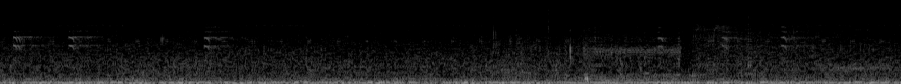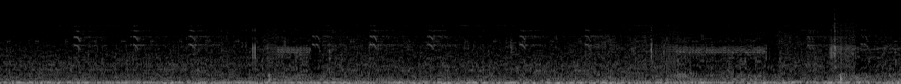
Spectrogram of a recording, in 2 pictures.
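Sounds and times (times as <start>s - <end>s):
bird chirping: 0.0s - 18.0s
steady low rumble: 0.0s - 18.0s.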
